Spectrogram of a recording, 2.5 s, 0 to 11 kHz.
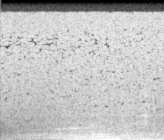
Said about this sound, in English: This car runs very smoothly, Charles. Oh, yes, I'm very pleased with it. What make is it? It's a Lombard, Mrs. Temple. Oh, a Lombard. I thought it was. How long have you had it? About 6 months.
